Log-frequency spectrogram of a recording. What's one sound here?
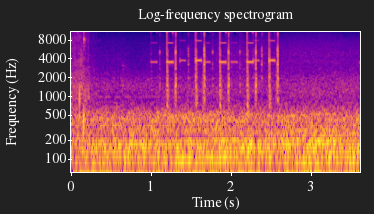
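An electronic keypad beeps quickly several times.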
